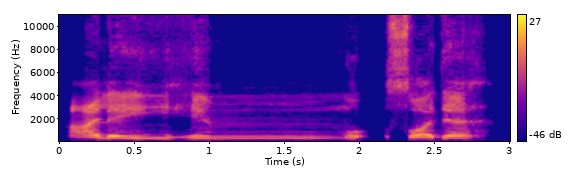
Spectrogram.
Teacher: we are going to do idgham with the meme sakin and the meme that follows it. And we're going to pronounce it with ghunna. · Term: idgham shafawi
